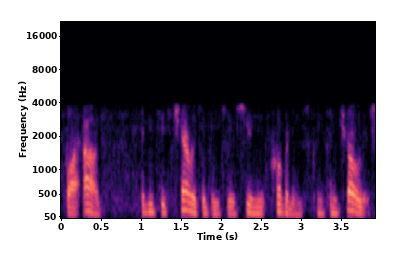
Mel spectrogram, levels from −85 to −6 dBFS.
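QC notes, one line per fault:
Throughout: noise suppressor artifacts. The background, which sits about 16 dB below the speech, is pulled down by about 12 dB in the gaps and swells back up under each phrase. That pumping is the suppressor working band by band, frame by frame. On a spectrogram, the noise floor shows as patchy, blotchy cells between phrases, and the waveform's quiet stretches dip lower than the noise beside the speech.
Throughout: tandem speech coding. The speech sounds rough, muffled and warbly, worse than any single phone link would make it. Each codec stage re-encodes the damage left by the one before, and the result points to about three low-rate speech coders in series, ending in something like GSM full rate. A spectrogram shows nothing above 3.8 kHz, with smeared, grainy harmonics and formants. The waveform looks coarse rather than clean.
3.02–3.56 s: speech cut by the noise suppressor. 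Within this span, about a tenth of a second of speech is turned down by up to about 12 dB along with the background, so soft sounds come out swallowed and faint. The suppressor mistook low-level speech energy for steady noise and attenuated it. On the waveform, the envelope sags sharply in places. On a spectrogram, weak consonant or tail energy is missing or faded to the level of the noise floor.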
